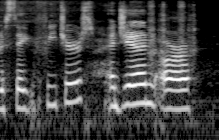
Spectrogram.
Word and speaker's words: jinn: A form of shadow people in Islamic folklore is the jinn, also spelled as D-J-I-N-N. I think it's still pronounced jinn. – Yeah, it's still jinn. – Yeah, or genie.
